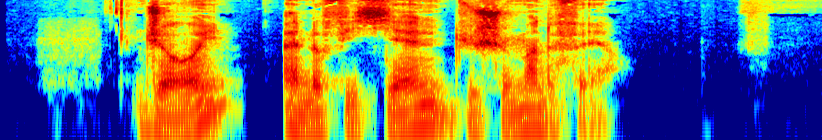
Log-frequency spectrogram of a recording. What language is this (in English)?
French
